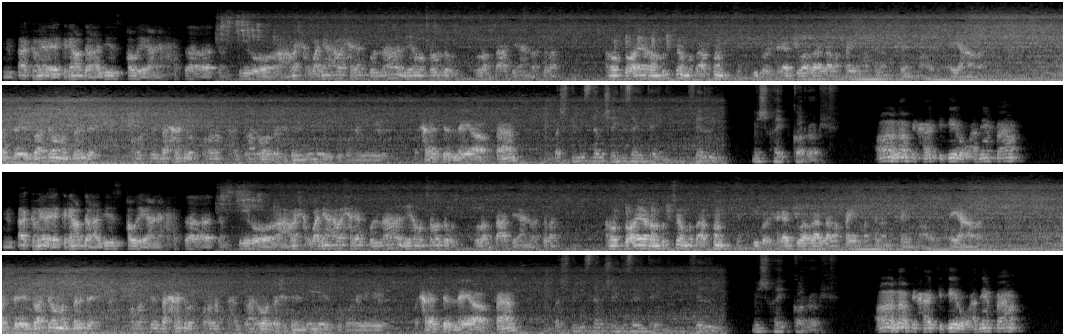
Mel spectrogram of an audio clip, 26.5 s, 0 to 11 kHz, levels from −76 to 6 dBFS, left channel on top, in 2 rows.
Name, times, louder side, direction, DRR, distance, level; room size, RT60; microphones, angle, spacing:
voice 1, 0.0-7.0 7.5-9.1 9.4-12.3 13.2-18.1 18.4-19.7 24.2-25.9, right 2 dB, 35° right, 0.5 m, -22 dB
sound 1, 2.7-22.3, left 2 dB, 20° left, 0.5 m, -31 dB
voice 2, 20.0-22.3 22.6-23.7, left 3 dB, 70° left, 0.6 m, -31 dB
2.6 x 2.6 x 2.6 m
head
